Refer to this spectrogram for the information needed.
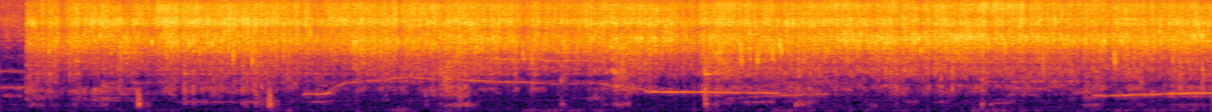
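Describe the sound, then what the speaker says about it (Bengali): Steady, close sizzling of fish frying in hot oil, a dense hiss running throughout with occasional faint clinks. "এই যে আমার মাছগুলো ভাজা হয়ে গেছে"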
